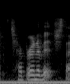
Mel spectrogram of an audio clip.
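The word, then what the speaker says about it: Čabrinović: Um, that one of the conspirators, um, Najelko um, Chab- Chabrinovich, Chabrinovich, that is how it's pronounced, um, was spotted in a crowd, lurking behind a tree near where Sophie was walking.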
